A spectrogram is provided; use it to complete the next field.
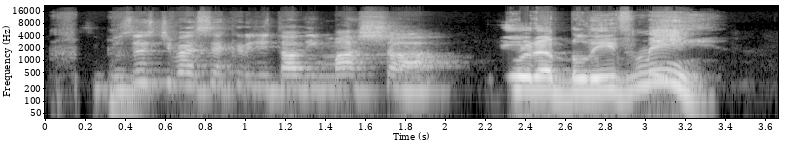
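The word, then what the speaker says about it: משה: Moisés, Mem Shin Hey, there's no Moshe there, there's Masha. Mem Shin Hey is without vowels, is pronounced Masha.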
